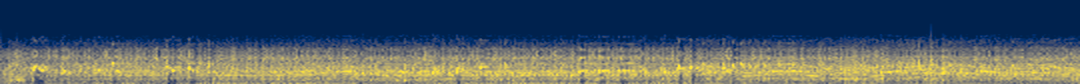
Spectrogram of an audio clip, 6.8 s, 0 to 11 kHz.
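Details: 1995 Volvo 850 T5R, sold as seized engine, first start after cranking with plugs out: harsh, rough clatter as revs rise and fall; oil light flickers once per revolution at idle; owner suspects spun rod bearing; engine knock.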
